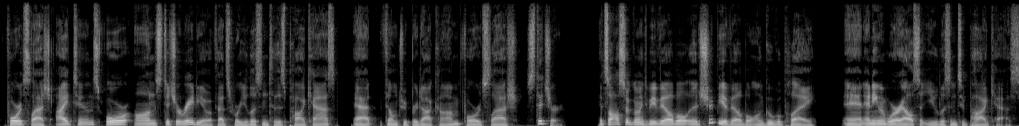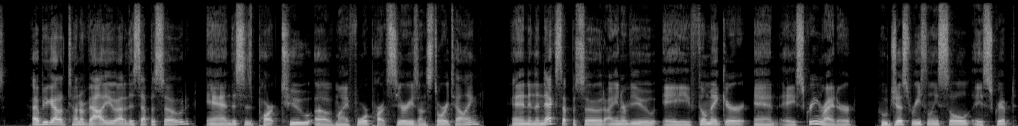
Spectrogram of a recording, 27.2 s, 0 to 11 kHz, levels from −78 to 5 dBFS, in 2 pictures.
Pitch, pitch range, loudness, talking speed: 110 Hz, 100-130 Hz, -22 LUFS, 185 wpm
